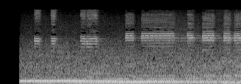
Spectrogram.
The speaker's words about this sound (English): Canberra traffic honking in support of the rally calling for strong climate action that greeted our political representatives as they fronted up for work at Parliament House on February the 4th.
